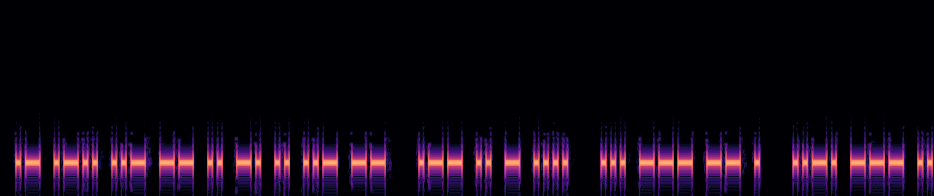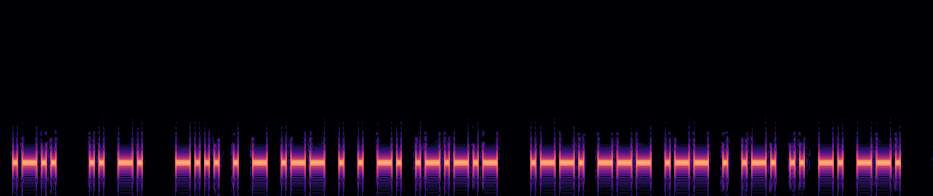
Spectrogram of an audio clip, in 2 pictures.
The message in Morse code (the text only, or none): ALUMINIUM WITH SOME FOIL IN BETWEEN. POWERING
